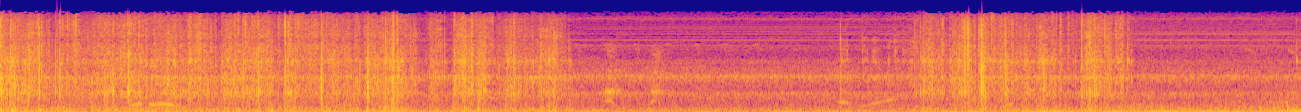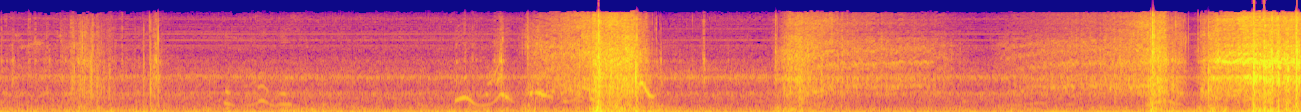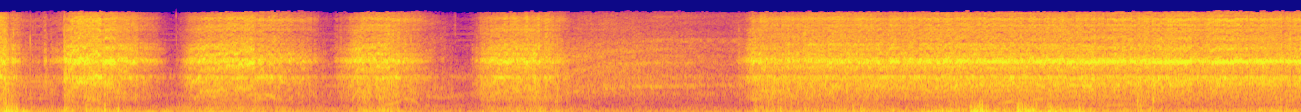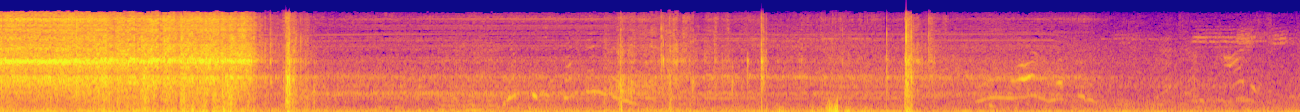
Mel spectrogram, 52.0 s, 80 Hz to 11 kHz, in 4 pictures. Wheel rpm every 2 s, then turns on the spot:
20, 20, 20, 0, 10, 20, 0, 10, 0, 0, 0, 0, 70, 100, 80, 70, 30, 200, 220, 240, 190, 0, 0, 0, 0, 0.
0-6 10-12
